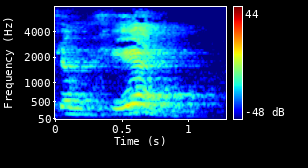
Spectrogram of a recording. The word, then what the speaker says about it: Tsimshian: But the correct way to pronounce Tsimshian is Tsimshian.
